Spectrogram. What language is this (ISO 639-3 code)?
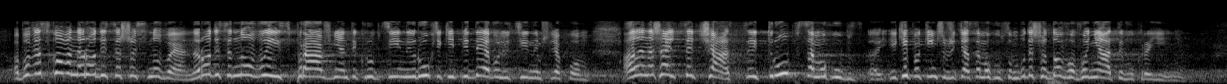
ukr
